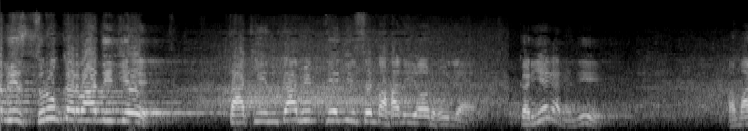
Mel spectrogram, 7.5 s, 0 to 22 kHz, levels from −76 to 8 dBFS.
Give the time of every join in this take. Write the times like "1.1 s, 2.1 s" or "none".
5.1 s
